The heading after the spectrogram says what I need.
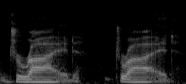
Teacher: it's not that id, we're not adding an additional syllable, it's still one syllable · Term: D sound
